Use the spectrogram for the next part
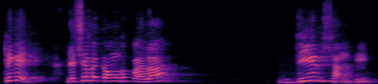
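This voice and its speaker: A man teaching grammar in a bright, sharp voice whose pitch swings widely as he talks. He asks his own questions, answers them himself, and keeps checking in with "ठीक है". The recording sounds dull and lo-fi. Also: wildly swooping pitch, unhurried. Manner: addresses viewers as friends, explains step by step. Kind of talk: exam-prep classroom lesson.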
